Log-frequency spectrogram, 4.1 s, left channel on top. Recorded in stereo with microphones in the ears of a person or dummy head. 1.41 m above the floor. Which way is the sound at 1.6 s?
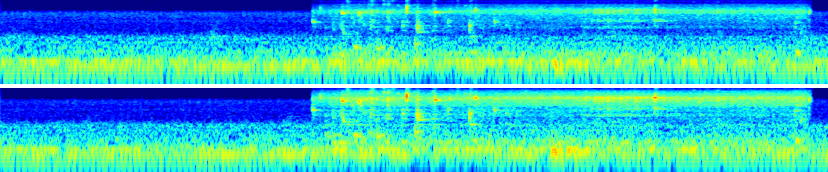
30° right (ahead or behind).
